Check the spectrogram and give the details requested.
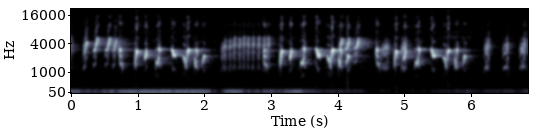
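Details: Caged bulbul dueling in song with wild birds, dok taeng style, 3 October 2021: loud, lilting whistled phrases with swooping slurs, repeated in bouts, over a faint low electrical hum.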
